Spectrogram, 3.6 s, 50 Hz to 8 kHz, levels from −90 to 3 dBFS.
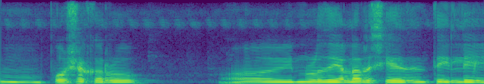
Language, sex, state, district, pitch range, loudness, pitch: Kannada, male, Karnataka, Shimoga, 145-155 Hz, -14 LUFS, 145 Hz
